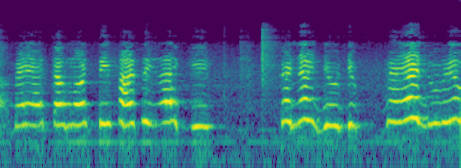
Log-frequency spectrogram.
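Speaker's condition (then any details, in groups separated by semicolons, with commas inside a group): Cerebral palsy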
